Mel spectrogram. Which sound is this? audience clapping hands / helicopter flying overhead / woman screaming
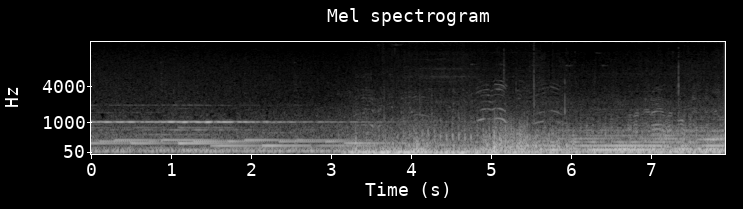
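helicopter flying overhead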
